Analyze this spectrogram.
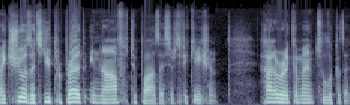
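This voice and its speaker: A man speaks with a Russian accent in a dry, close recording with no echo. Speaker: tech conference speaker. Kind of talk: conference talk. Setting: stage with audience. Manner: halting, many fillers.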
